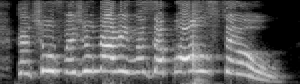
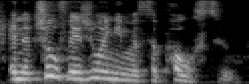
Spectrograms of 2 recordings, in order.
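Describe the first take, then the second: First: High, loud preacher's cry; preaching shout. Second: Said in the usual way. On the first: Acted. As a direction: belt it out like a revival preacher. Repeats the line, now shouted.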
